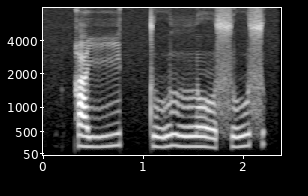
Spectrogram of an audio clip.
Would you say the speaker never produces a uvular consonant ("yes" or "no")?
no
